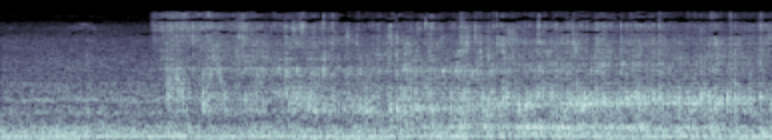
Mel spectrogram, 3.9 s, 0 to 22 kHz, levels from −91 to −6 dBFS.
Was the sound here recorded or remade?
recorded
